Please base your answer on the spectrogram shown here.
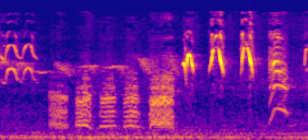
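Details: Master recording of Javan myna song for training caged birds: a wavering whistle, a series of rough grating notes, then quick sharp high squeaky chirps in rapid succession.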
